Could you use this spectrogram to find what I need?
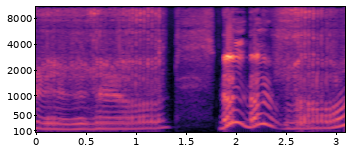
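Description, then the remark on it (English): A voice imitates a car's motor noise, like the simulated motor noise of a Prius: a steady, buzzing low drone, a brief pause with a breathy hiss, then a loud, wavering hum that swoops up and down in pitch before settling. “maybe the Prius actually has like a little simulated motor noise so that you don't just mow somebody down in a parking lot.”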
